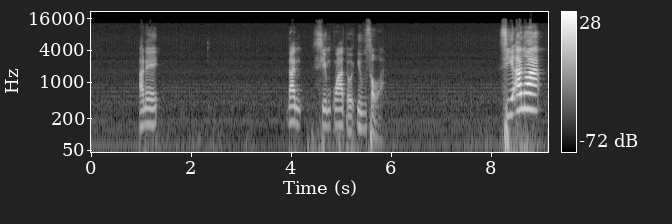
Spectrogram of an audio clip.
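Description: A middle-aged man speaks into a microphone in bursts, heard through a loudspeaker in a room.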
